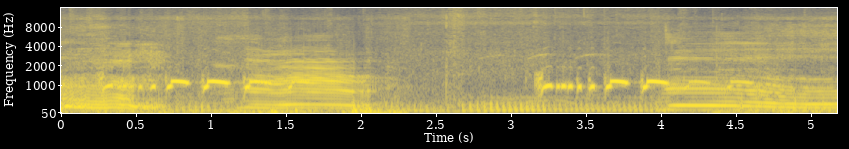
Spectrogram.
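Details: Docile cows walking along a country road to the barn give loud, deep, drawn-out moos, several overlapping, with a quieter gap in the middle and short, repeated high chirping notes.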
